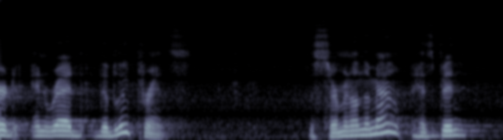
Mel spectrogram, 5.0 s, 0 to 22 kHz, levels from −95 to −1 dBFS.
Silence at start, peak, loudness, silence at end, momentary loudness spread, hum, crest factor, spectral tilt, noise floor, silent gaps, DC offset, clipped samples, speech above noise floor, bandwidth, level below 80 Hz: 0 s; -22 dBFS; -39 LUFS; 0.3 s; 11 LU; none; 18 dB; -9 dB/octave; -75 dBFS; none; under 0.1%; under 0.1%; 37 dB; 9.2 kHz; -78 dBFS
